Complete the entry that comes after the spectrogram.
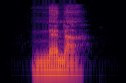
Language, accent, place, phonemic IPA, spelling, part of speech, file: German, Germany, Berlin, /ˈnɛnɐ/, Nenner, noun, De-Nenner.ogg
- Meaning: denominator (the number or expression written below the line in a fraction)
